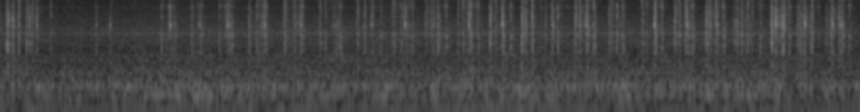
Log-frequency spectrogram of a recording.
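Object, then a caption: Plastic laptop lid. Long acrylic nails tap and scratch rapidly across the hollow black textured plastic lid of a Dell laptop with a logo. The result is a dense run of short, dry, bright clicks and scratchy rasps over a steady low hum, with almost no ring after each tap.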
